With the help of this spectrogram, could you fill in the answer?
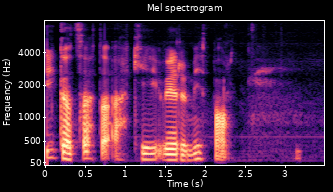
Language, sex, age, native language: Icelandic, male, 30-39, Icelandic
